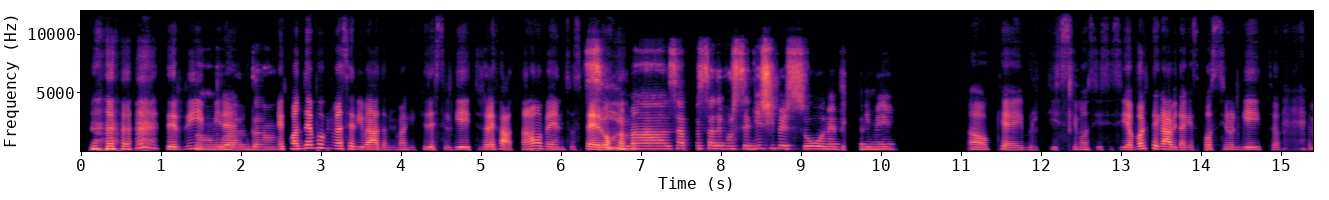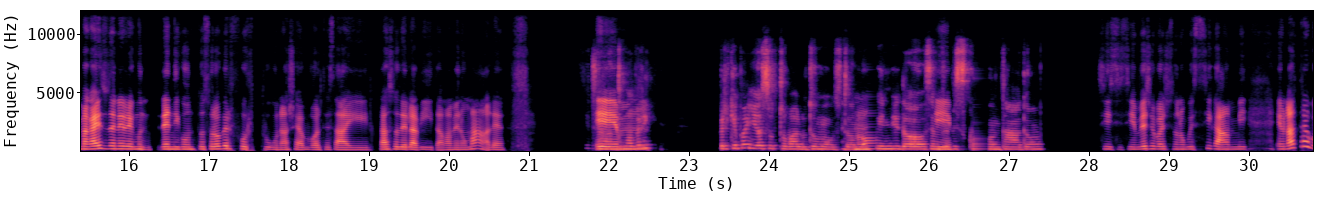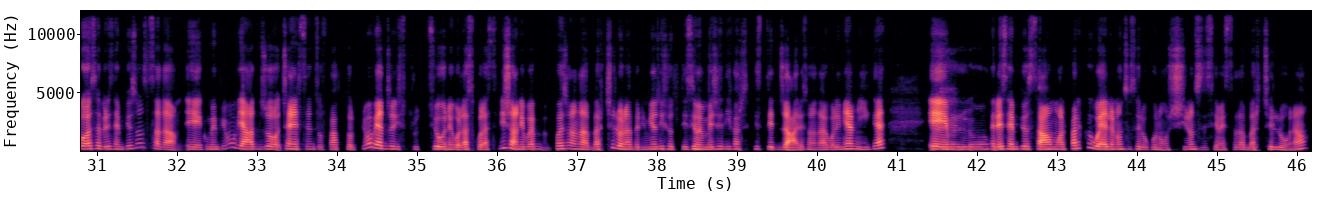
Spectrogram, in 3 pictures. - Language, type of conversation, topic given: Italian, unstructured, Preferisci viaggiare da solo o in compagnia?
- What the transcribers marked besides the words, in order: chuckle; tapping; distorted speech; chuckle; "cioè" said as "ceh"; "cioè" said as "ceh"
